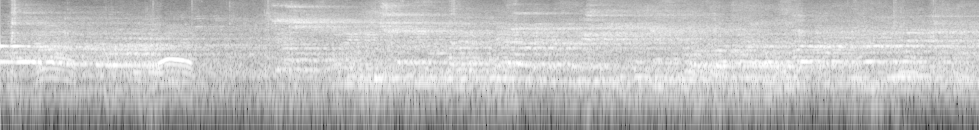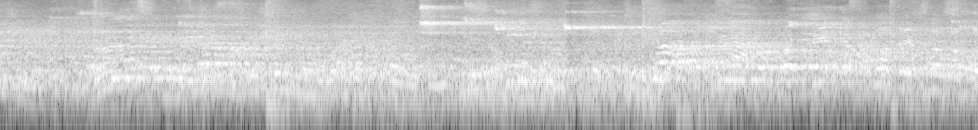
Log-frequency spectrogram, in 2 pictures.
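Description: A handball bounces on a sports hall floor.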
